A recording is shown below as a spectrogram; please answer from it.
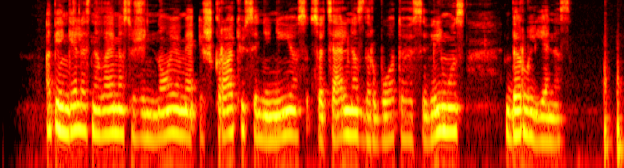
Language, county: Lithuanian, Klaipėda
